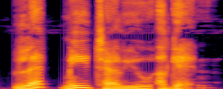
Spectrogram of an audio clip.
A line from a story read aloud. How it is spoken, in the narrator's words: said Prince Michael in his soft voice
